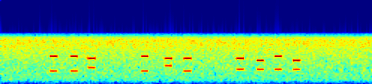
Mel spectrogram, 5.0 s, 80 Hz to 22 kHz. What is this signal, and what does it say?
DTMF, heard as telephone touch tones, dialled by hand, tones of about 100 ms, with phone line noise. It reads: 338 302 5464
